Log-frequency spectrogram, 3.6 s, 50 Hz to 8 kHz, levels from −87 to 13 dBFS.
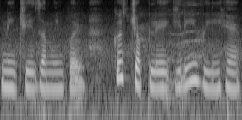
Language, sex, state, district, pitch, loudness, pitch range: Hindi, female, Jharkhand, Garhwa, 195 Hz, -20 LUFS, 190-210 Hz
